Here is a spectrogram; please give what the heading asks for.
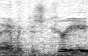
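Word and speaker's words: amicus curiae: The failure of the Justice Department to try to retry or file an Amicus Curier brief with the Heler Curier.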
